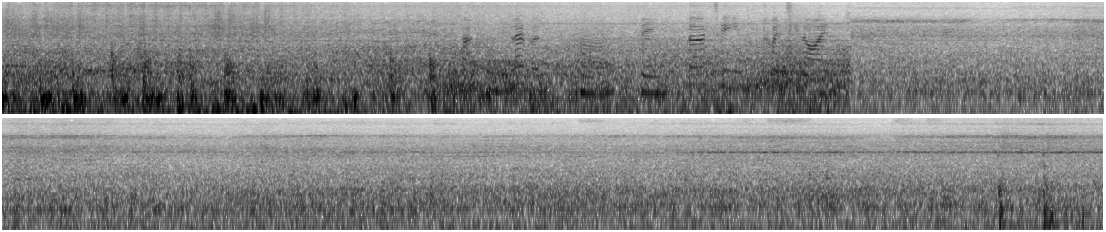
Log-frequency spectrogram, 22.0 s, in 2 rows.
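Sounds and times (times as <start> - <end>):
train wheels rumbling on rail: 0.0 - 22.0
high wheel squeal: 8.5 - 14.8, 17.0 - 22.0.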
